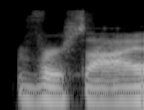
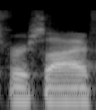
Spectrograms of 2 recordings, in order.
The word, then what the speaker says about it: Versailles: the map, you would see it as Versailles, like the Palace Versailles from France. But in this part of the world, you are quickly identified as not being from the local area when you say it like that. It's Versailles. They say Versailles.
